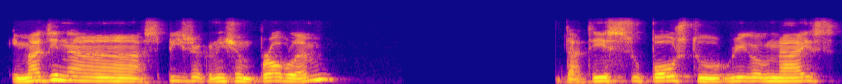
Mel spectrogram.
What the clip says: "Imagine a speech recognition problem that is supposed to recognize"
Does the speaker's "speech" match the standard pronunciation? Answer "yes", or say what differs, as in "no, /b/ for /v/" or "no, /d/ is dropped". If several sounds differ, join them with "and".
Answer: no, /s/ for /tʃ/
